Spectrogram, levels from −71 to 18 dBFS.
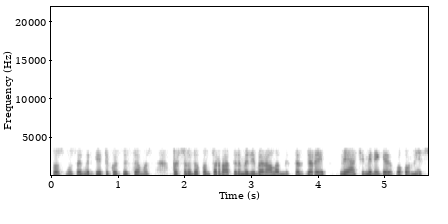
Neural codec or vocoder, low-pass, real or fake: codec, 16 kHz, 0.9 kbps, LongCat-Audio-Codec; 7.2 kHz; fake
